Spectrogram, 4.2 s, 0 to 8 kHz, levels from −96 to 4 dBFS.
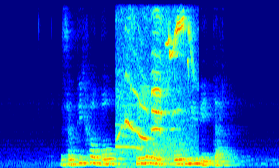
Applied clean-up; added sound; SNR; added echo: none; Bird; -4 dB; reverberation time 0.7 s.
